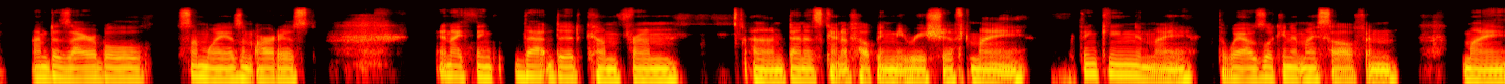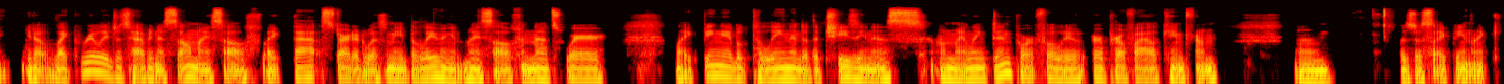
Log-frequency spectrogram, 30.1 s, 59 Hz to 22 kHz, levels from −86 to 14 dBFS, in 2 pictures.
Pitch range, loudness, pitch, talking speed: 85-100 Hz, -23 LUFS, 90 Hz, 155 wpm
